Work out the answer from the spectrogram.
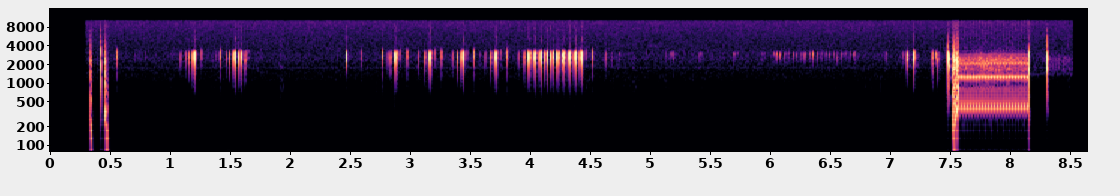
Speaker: You have the normal five-digit sequence here, but before it there are two other revertive digits. And after that, there's a long pause. And then finally, Gotham cuts through and the panel rings.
